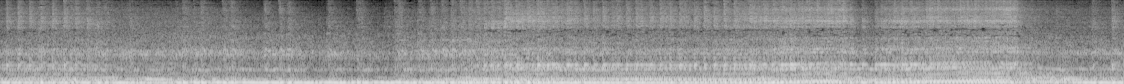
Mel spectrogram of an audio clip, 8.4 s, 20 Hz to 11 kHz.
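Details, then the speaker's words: Polaris RMK 700 snowmobile two-stroke test run after build work: lumpy, uneven note stumbling and hunting as revs rise and fall, sounds like only one cylinder firing; misfire cause not yet found. "does not sound happy at all SMY now interesting does not sound very happy [Music] though yeah sounds like it's only hitting on one cylinder"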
